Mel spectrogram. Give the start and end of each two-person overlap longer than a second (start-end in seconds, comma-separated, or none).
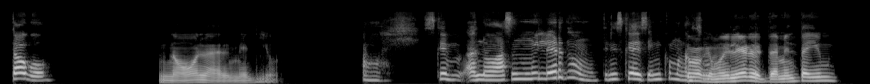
none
